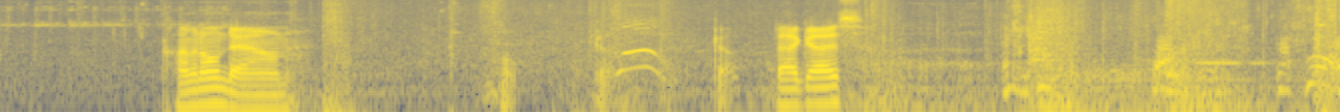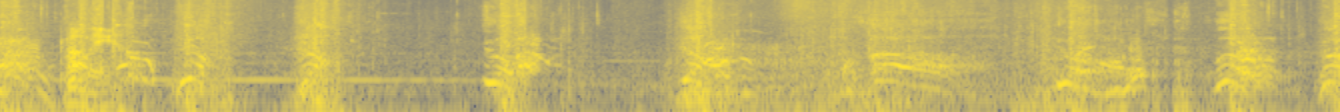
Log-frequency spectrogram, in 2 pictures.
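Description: A man grunts with effort.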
